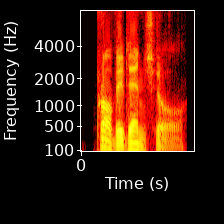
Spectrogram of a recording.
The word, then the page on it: providential: British English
